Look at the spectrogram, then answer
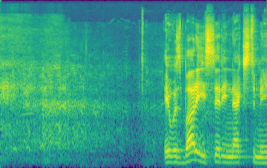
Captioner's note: audience laughing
